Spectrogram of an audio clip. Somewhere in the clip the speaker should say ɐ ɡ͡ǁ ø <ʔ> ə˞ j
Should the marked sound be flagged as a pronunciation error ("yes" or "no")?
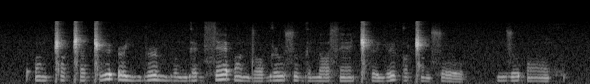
no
